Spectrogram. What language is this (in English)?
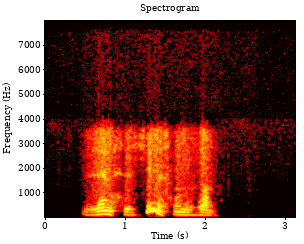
Kabyle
